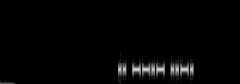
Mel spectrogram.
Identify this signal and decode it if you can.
Morse code, heard as a keyed tone, about 48 wpm, 700 Hz. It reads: IQF
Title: USA Call Sign Postfixes - 3 Letters 50wpm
